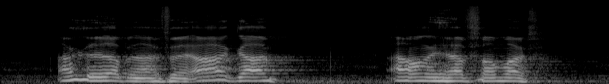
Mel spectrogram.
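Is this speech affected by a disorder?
Yes: ALS; diagnosed during pro football career in Nashville after loss of strength, speed and weight; losing ability to speak clearly, voice does not sound as expected.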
